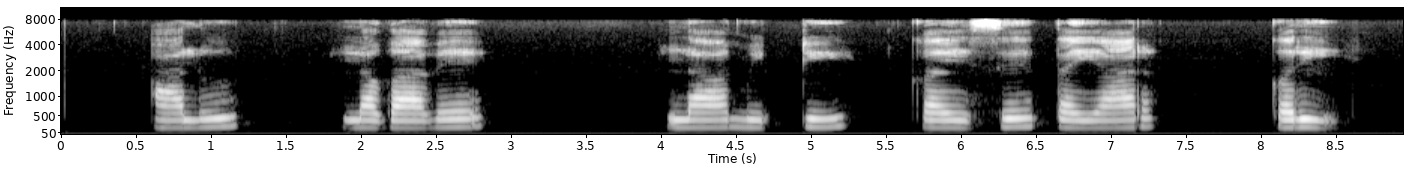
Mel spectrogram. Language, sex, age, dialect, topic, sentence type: Magahi, female, 60-100, Southern, agriculture, question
